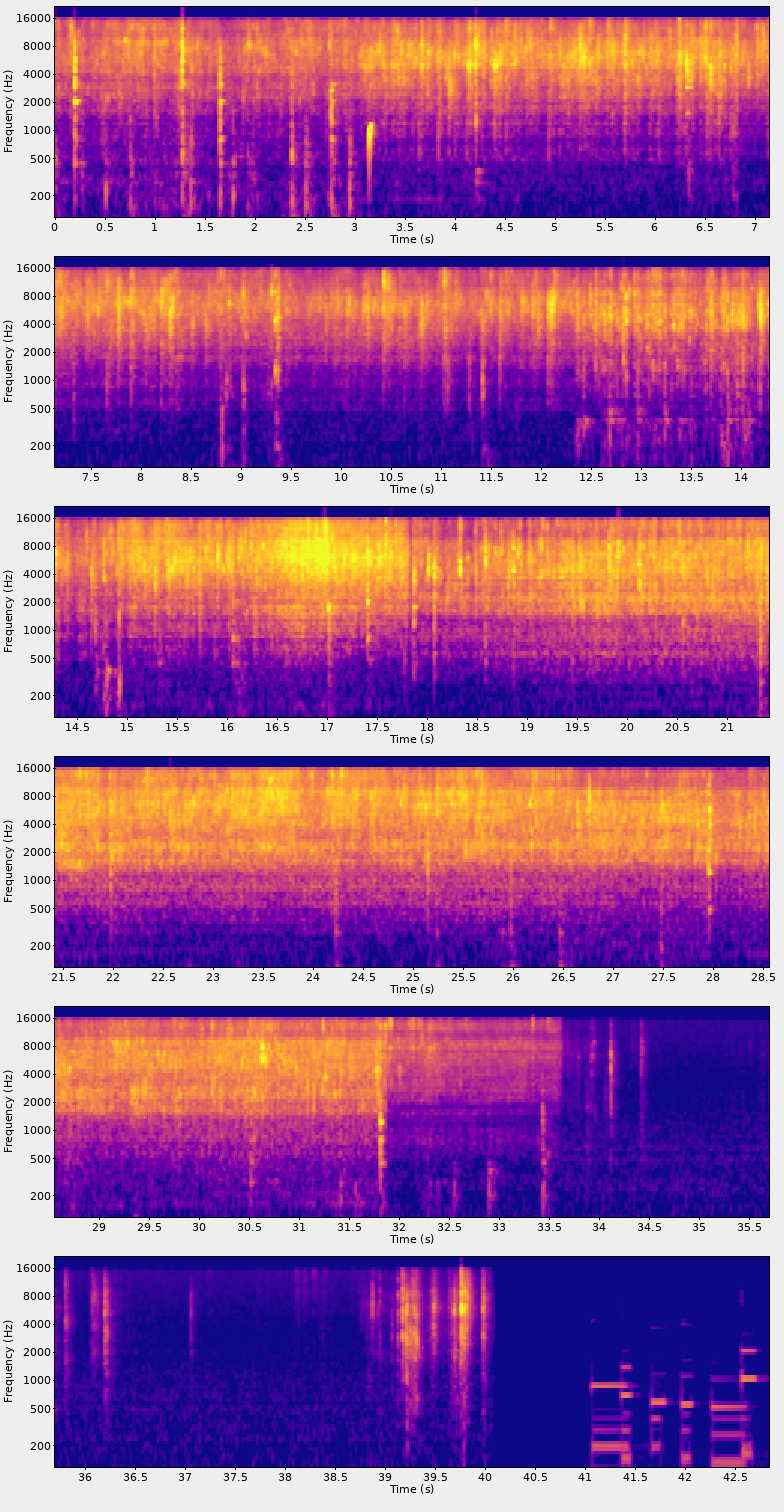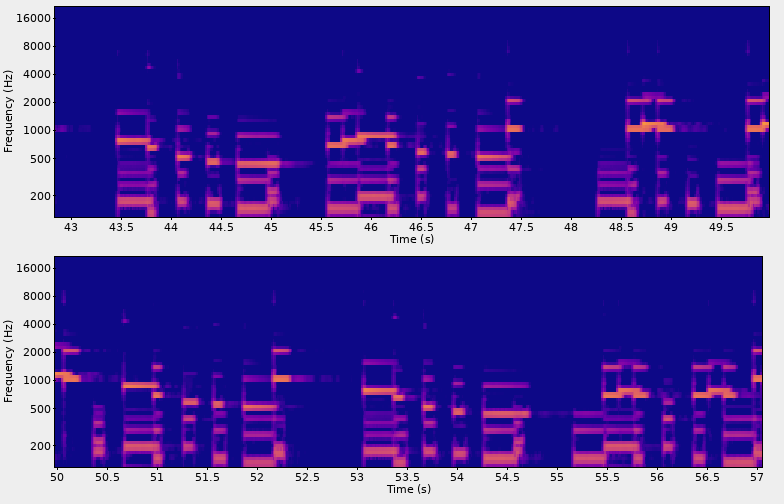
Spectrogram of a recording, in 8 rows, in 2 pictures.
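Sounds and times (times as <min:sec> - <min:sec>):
wooden spatula stirring: 0:00.0 - 0:03.2, 0:21.1 - 0:34.0
food sizzling in a frying pan: 0:00.0 - 0:34.1.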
